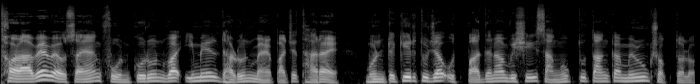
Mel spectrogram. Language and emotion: Goan Konkani, neutral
